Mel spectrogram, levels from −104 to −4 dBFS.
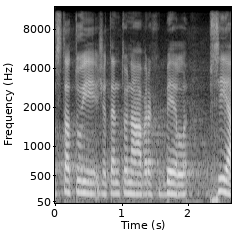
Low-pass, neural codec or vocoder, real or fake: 10.8 kHz; vocoder, 48 kHz, 128 mel bands, Vocos; fake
